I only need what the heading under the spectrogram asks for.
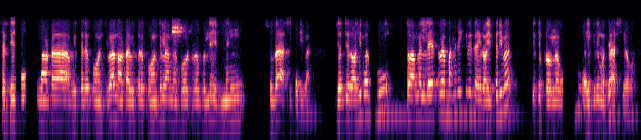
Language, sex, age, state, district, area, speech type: Odia, male, 45-60, Odisha, Kendrapara, urban, conversation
